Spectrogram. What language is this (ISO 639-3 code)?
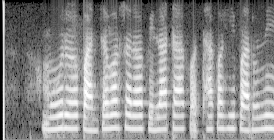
ori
